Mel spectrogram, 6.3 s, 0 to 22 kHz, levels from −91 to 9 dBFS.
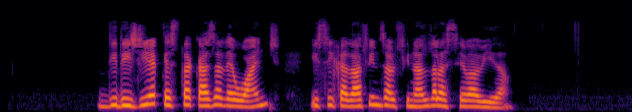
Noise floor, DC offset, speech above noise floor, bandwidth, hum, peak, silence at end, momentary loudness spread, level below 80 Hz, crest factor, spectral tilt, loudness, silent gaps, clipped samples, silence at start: -78 dBFS; under 0.1%; 57 dB; 9.8 kHz; none; -4 dBFS; 1.25 s; 11 LU; -76 dBFS; 18 dB; -6 dB/octave; -21 LUFS; none; under 0.1%; 1 s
